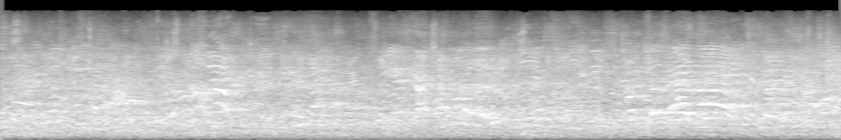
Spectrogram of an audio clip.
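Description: Crowd chatter: many adults and children talking at once in a large gymnasium, a steady hubbub of overlapping voices with no single speaker standing out.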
